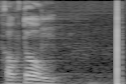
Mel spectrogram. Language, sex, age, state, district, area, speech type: Manipuri, male, 60+, Manipur, Imphal West, urban, read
